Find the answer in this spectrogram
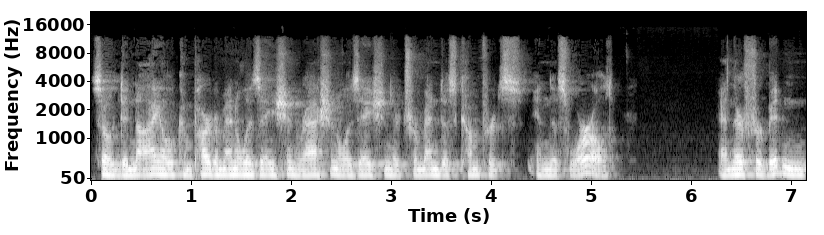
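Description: This is a man talking at a moderate pace. His voice is somewhat breathy. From Central Coast California; California. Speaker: astrologer; podcast guest. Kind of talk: interview. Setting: video call. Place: home room. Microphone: studio mic.

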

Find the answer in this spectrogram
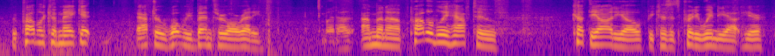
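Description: A man talks at a moderate pace with long, frequent pauses and ordinary pitch variation. The sound is dry with no echo. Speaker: vlogger. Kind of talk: casual vlog chat. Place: open country.

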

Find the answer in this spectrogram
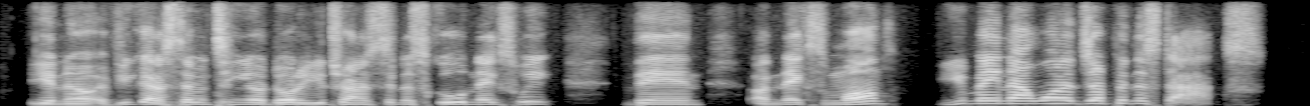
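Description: In a dry sound with no echo and a quiet background, an animated man with a fairly high pitch speaks at a fairly quick pace with lively intonation. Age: 30s. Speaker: investing show host. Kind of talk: livestream tutorial. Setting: live stream. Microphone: handheld.

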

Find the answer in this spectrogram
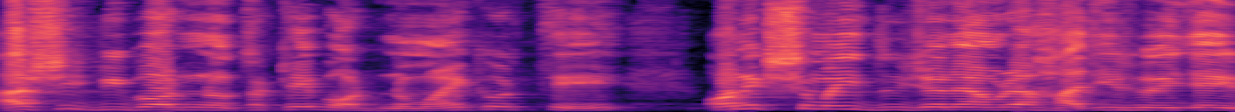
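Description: Ordinary pitch variation runs through this unforced reading voice.

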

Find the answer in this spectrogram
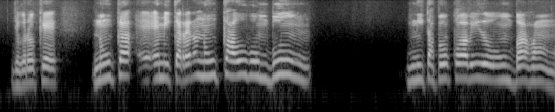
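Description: A man's voice with ordinary pitch variation. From Venezuela. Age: 20s. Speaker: musician; guest. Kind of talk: casual chat. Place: studio. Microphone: studio mic.

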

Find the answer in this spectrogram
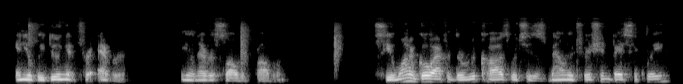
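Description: A man with an American accent, medium-pitched, with a dark, mellow tone and a very fast pace. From California, US West. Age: 70s. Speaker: gardener and orchard grower. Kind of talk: casual live Q&A.

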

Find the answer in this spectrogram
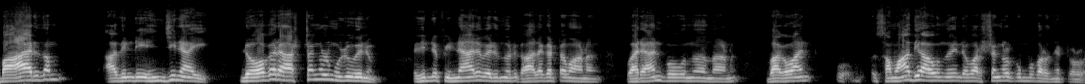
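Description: The recording is very clean, with a silent background. A man with a plain, everyday voice speaks at a fairly high pitch with ordinary pitch variation. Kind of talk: personal testimony.

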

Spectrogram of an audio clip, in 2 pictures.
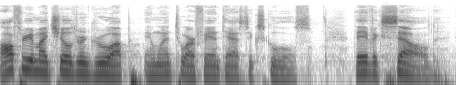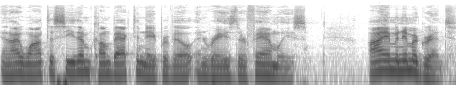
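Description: A fairly quick-paced man with a fairly high pitch and ordinary pitch variation. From Chicago, after early childhood in Germany and US South. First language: German. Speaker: city council candidate and business owner. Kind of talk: candidate forum speech.

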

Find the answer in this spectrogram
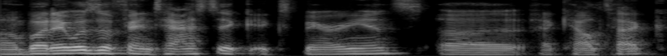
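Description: With an American accent, a man speaks at a moderate pace in a somewhat breathy voice over a quiet background. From New Mexico, USA. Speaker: chemistry professor. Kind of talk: interview answer. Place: office. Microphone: video call.

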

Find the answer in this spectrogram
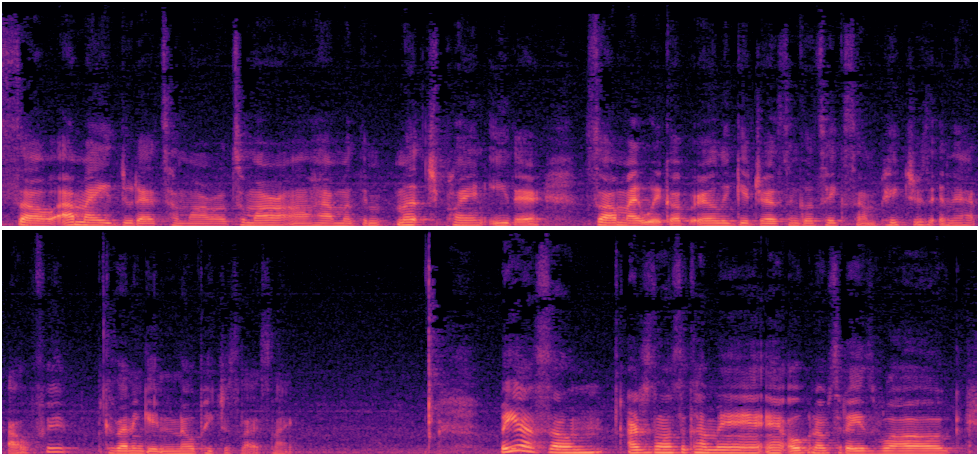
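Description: Over light background noise, a woman with a normal speaking voice talks at a fairly quick pace, fairly low in pitch with ordinary pitch variation. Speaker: vlogger. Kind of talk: casual vlog chat. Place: home room. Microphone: phone near.

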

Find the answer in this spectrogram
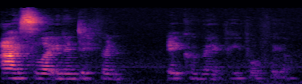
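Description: Over light background noise and audible room echo, a woman speaks at a moderate pace with a fairly high pitch. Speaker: interviewer and educator. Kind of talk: casual interview. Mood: warm, engaged, animated. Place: home room.

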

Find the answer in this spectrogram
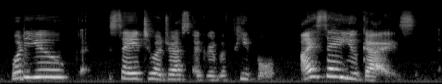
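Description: A woman's voice in an American accent, with very wide pitch swings. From Midwest, Kansas. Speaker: vlogger. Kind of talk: casual talk to camera. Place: home room.

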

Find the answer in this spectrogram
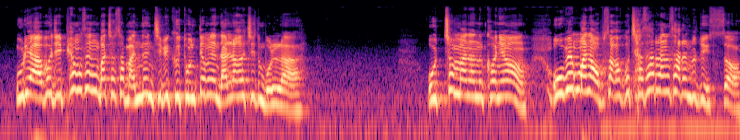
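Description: Extremely high-pitched and very fast, a woman speaks with lively intonation. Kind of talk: scripted drama dialogue, angry argument. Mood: angry, scolding. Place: office.

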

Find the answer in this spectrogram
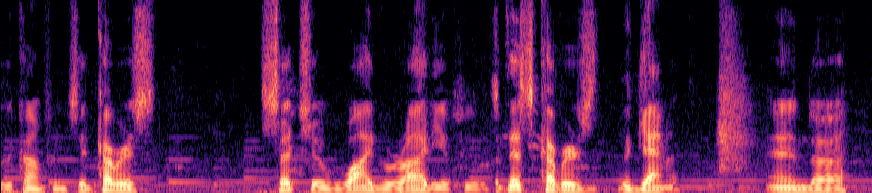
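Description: Faint music plays behind a man of medium pitch who talks very slowly with long, frequent pauses and ordinary pitch variation, in a dry sound with no echo. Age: 80s+. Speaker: chemist, Nobel laureate. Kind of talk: interview answer. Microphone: handheld.

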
